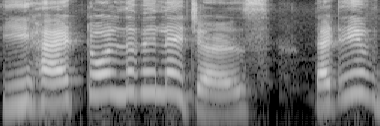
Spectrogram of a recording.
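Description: In a very clean recording with a silent background, the voice has a gentle tone, moves very slowly and swings very widely in pitch. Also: woman. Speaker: storyteller reading stories aloud. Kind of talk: fairy-tale story narration, children's audiobook reading. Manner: gentle, expressive storytelling pace.

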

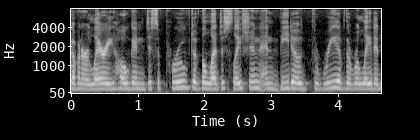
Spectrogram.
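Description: Fairly quick in pace, a woman speaks at a medium pitch in an unremarkable speaking voice. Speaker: news co-anchor. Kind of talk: television newscast. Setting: TV studio. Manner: cheerful, bubbly in chat.

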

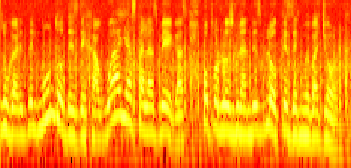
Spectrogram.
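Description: Noticeable background noise fills the clip. Over it, a woman speaks fairly quickly. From Latin America. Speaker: voice-over dubbing actress. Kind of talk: TV show voice-over narration about video games.

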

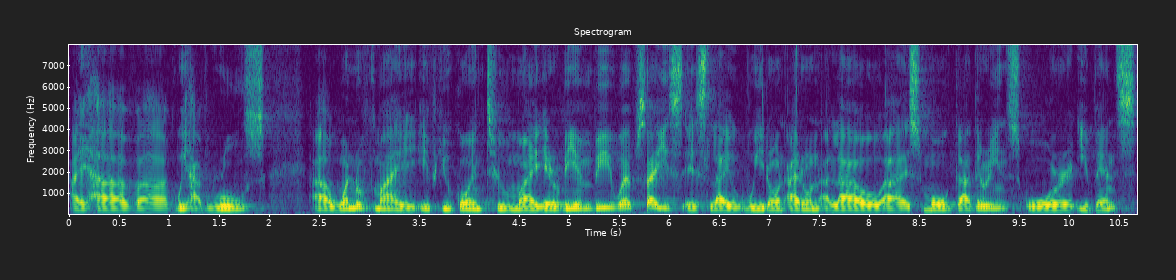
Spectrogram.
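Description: Speaking at a fairly slow pace, a man with a Mexican accent keeps a medium pitch and fairly even intonation. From Mexico City. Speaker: resident speaking at public comment. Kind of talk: public comment at council meeting. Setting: city council chamber. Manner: halting, unprepared.

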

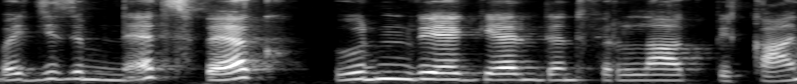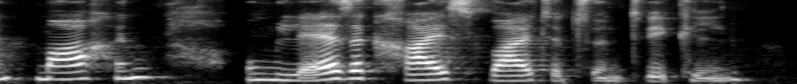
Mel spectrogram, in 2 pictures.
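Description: In a very clean recording with a silent background, a woman with a Russian accent speaks very slowly in a fairly high pitch with ordinary pitch variation. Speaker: interviewer. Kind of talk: interview.

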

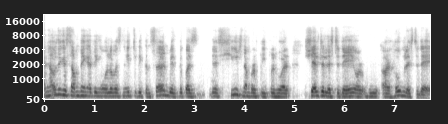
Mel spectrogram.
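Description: A very fast pace, ordinary pitch variation and a somewhat breathy voice. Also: woman, fairly low pitch for a woman. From Pakistan. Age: 80s+. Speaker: architect. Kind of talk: seminar talk and Q&A answers over video call. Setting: video call. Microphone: video call.

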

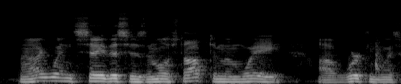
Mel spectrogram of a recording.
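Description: At a fairly slow pace, a man speaks with an American accent and a dark, mellow tone. His pitch is medium, with ordinary variation. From United States. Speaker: English teacher. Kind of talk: self-introduction to camera. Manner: hesitant, many filler words. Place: home room. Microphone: webcam.

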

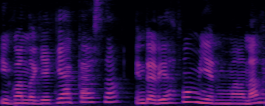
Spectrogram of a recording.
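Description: A woman speaks at a fairly quick pace in a high pitch, with ordinary pitch variation over a quiet background. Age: 20s. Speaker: YouTuber, collector; collector vlogger. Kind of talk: casual vlog. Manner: hesitant with many fillers. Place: home room. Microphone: phone near.

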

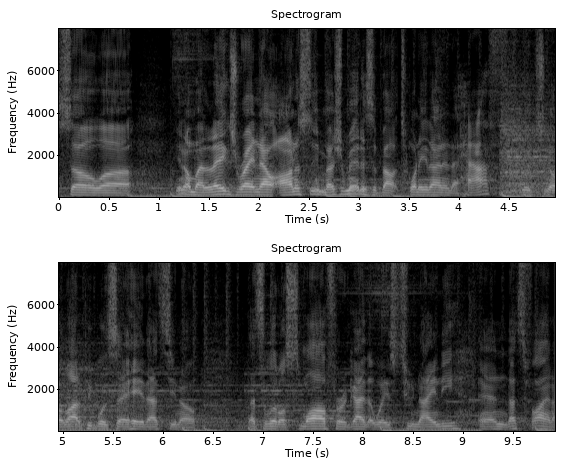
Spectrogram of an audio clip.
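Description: With clear music in the background, a man talks at a very fast pace in a fairly low pitch with fairly even intonation. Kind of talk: interview answer. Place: gym.

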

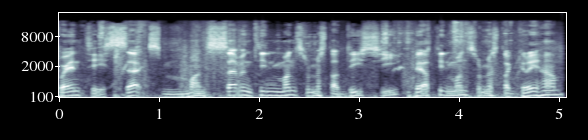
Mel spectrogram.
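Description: The speaker goes at a very slow pace with very wide pitch swings. Clear music plays in the background, and the sound is dry with no echo. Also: man, very deep, low pitch for a man. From UK. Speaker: gaming streamer. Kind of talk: casual live stream chat while gaming. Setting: live stream with voice chat. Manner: animated.

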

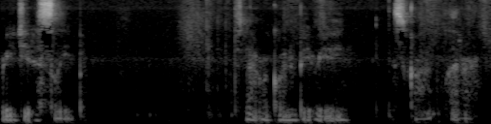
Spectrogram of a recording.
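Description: A soft-spoken man talks over light background noise. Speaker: ASMR creator. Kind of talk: casual talk to camera. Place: home room. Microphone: phone near.

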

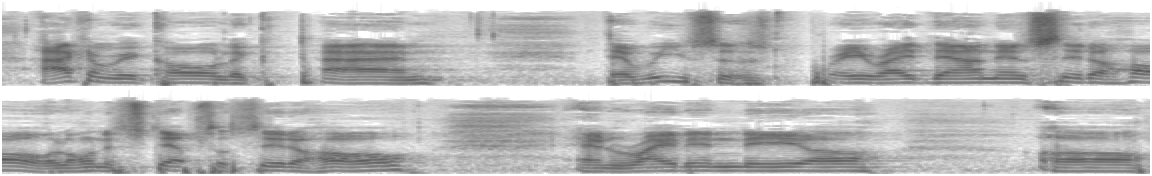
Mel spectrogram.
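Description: A man with a fairly high pitch speaks at a moderate pace amid noticeable background noise. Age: 70s. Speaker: public speaker at council meeting. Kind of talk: public comment speech. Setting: council chamber.

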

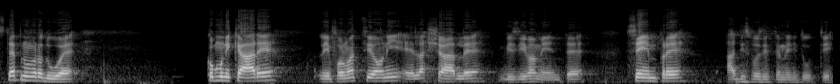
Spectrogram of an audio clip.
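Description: A man speaks at a fairly slow pace with long, frequent pauses, big swings in loudness and ordinary pitch variation. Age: 30s. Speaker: conference speaker, engineering team leader; conference speaker. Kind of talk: conference talk. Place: hall.

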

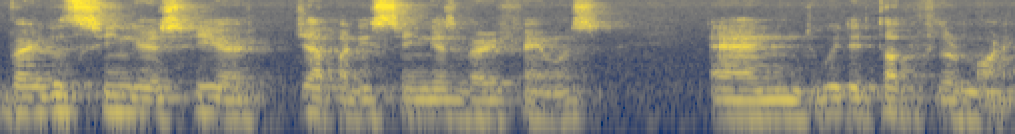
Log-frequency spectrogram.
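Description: With an Italian accent, a man talks in a fairly low pitch and fairly even intonation, with audible room echo and light background noise. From Italy. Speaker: opera conductor. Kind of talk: promotional message. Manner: halting with fillers. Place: hall. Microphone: camera far.

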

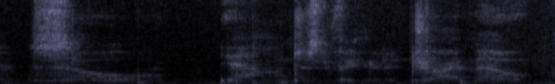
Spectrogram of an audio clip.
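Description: A man's relaxed whispering at a fairly quick pace. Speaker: ASMR content creator. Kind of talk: casual talk to camera. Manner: whispered, relaxed. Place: home room.

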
